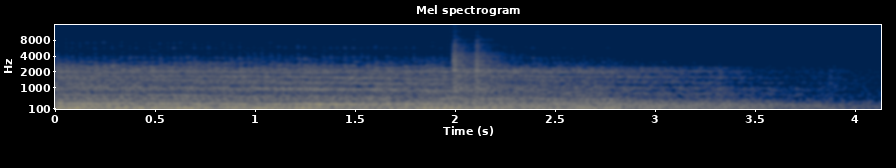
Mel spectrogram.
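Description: String quartet holding low bowed notes, with the cello's deep tones the strongest, dying away to silence near the end. A faint click about two seconds in.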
